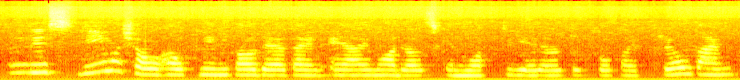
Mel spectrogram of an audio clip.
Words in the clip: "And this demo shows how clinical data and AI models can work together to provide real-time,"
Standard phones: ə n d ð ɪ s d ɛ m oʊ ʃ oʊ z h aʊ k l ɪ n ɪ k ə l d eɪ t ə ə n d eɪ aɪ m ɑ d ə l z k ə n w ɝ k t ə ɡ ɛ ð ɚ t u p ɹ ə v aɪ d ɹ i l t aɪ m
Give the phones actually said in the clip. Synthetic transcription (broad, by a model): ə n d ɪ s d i m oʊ ʃ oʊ h aʊ k l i n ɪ k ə l d eɪ t ə ə n d eɪ aɪ m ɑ d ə l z k ə n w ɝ k t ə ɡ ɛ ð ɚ t u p ɹ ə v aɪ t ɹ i l t aɪ m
